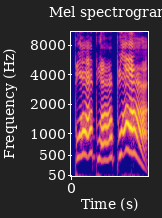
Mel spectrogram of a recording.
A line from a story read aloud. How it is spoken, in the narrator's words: she yelled in anger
